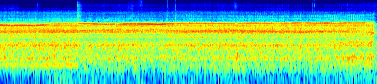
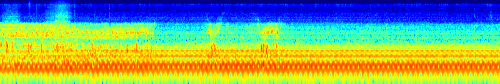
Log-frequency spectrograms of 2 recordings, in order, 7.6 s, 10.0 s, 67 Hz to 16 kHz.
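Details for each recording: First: 1952 Trav-ler 5171 AA5 tube AM radio after recap and tube replacement, daytime: a station about 45 miles away plays steadily with only light hiss, no crackle, dropouts or hum; receives cleanly. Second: 1952 Trav-ler model 5171 AA5 AM tube radio, first power-up before recap: loud steady low mains hum with a faint signal trying to break through; hum from failing filter capacitors needing replacement.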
